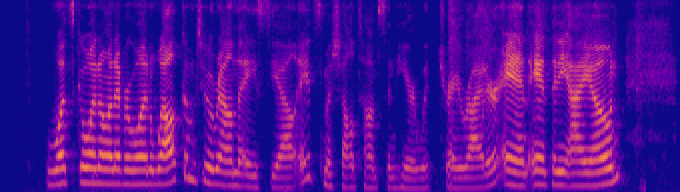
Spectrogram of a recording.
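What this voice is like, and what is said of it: Recovering, slightly rough voice. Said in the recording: “I'm getting over a cold and my voice is, well, much better than it was... That was like not a bear, even above a whisper about like 3 days ago”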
